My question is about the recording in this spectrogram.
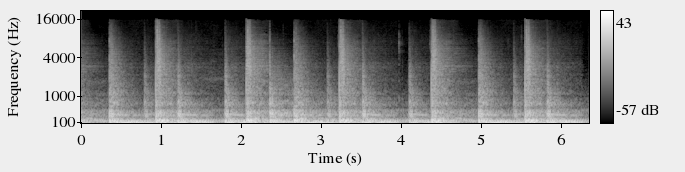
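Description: Playback of a song's programmed rhythm track from an Ableton Live drum rack: sharp sampled drum hits about twice a second over heavy, sustained low end. The drum rack runs through a Thermionic saturation plugin that pumps and warms its sound.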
